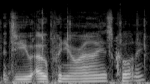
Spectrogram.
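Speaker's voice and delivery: ordinary talk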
